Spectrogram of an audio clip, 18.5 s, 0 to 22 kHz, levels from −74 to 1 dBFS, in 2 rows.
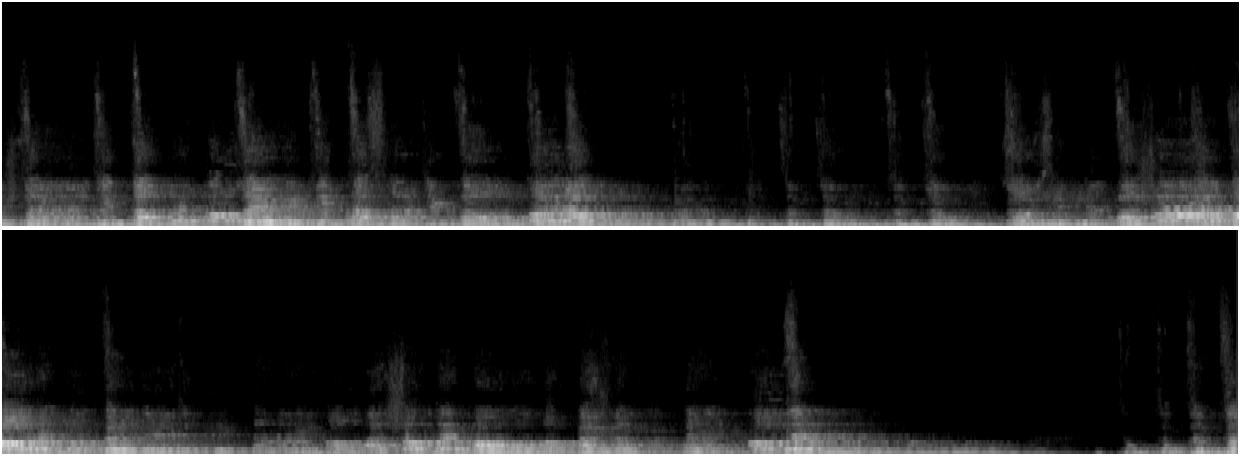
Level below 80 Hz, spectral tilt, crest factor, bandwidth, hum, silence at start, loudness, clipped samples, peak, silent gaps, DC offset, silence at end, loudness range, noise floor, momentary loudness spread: -76 dBFS; -5 dB/octave; 22 dB; 16 kHz; none; 0 s; -26 LUFS; under 0.1%; -6 dBFS; none; under 0.1%; 0 s; 9 LU; -55 dBFS; 16 LU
